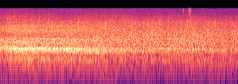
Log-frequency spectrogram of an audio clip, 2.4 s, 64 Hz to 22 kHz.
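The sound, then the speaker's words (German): The National Socialist-dominated Reichstag assembly cheers and applauds in approval of 77 state-ordered killings, including 50 SA leaders and Ernst Röhm: a dense, steady roar of clapping and voices that stays loud and unbroken throughout. “Jubelnde Zustimmung des nationalsozialistisch beherrschten Reichstages für 77 Morde von Staatswegen, darunter 50 SA-Führer, einschließlich Ernst Röhm.”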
